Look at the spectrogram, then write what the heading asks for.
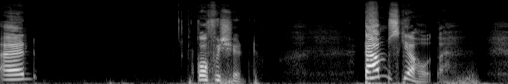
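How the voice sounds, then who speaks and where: A man talks at a fairly slow pace in a raised, projected voice with a bright, sharp tone. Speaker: online maths teacher. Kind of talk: lecture. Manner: animated.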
